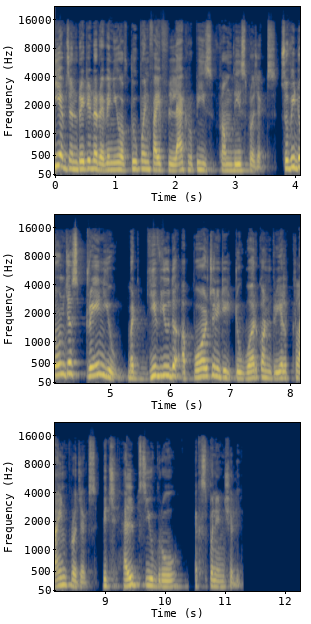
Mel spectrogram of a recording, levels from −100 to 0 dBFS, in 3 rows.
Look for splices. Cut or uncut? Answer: uncut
